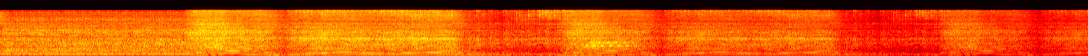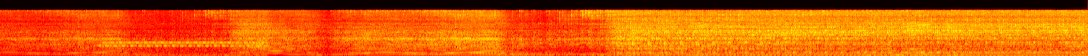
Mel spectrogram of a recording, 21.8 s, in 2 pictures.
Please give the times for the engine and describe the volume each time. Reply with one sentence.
You can hear the engine from 0.0 to 21.7 s, getting quieter then louder.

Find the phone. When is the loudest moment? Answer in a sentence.
The volume of the phone peaks at 6 seconds.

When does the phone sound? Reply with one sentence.
The phone can be heard from 5.6 to 6.5 s and from 11.6 to 13.6 s.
